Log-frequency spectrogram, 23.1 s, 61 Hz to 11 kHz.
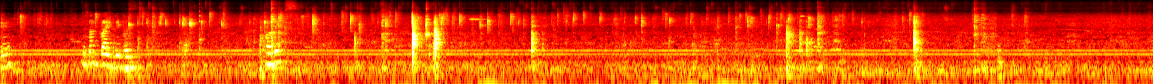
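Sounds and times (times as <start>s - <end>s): oil sizzling and crackling: 0.0s - 23.0s.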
